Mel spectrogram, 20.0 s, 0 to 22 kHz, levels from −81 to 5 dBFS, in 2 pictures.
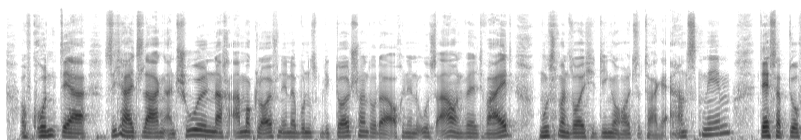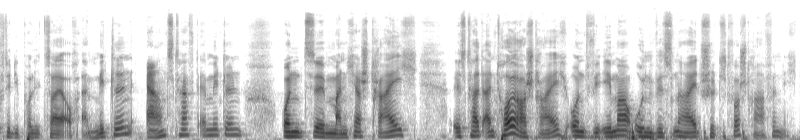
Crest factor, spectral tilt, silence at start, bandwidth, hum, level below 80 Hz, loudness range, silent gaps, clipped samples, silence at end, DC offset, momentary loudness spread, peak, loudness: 20 dB; -6.5 dB/octave; 0.1 s; 15.5 kHz; none; -40 dBFS; 4 LU; none; under 0.1%; 0 s; under 0.1%; 11 LU; 0 dBFS; -22 LUFS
